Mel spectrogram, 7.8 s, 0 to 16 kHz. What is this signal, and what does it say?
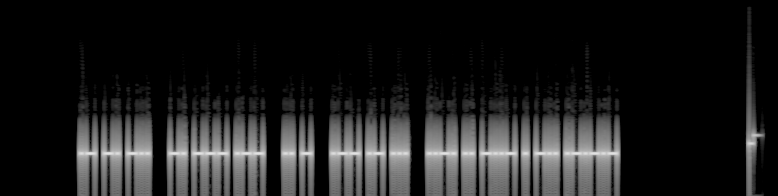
Morse code, heard as a keyed tone, about 40 wpm, 700 Hz. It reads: AND NOW IT WAS FIXED.
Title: Sentences from Top 1100 Words 40wpm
